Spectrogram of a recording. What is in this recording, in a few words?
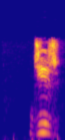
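"дзиж", Komi, female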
